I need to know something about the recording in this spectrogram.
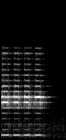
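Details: Horn of a used Suzuki Satria FU fuel-injected motorcycle during a pre-purchase electrical check: several short, bright toots in quick succession, clear and strong with steady pitch and no rasp; works fine.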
